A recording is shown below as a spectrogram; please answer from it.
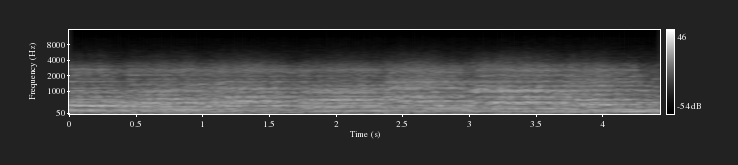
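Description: A choir singing sustained chords as part of a film score.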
